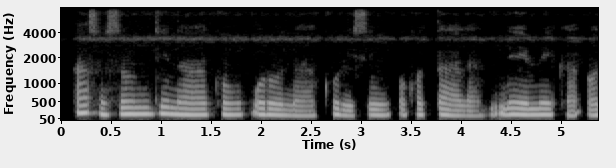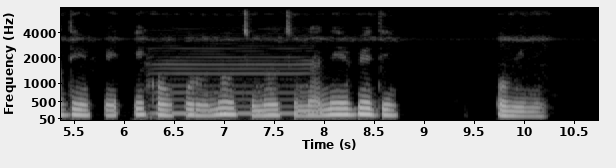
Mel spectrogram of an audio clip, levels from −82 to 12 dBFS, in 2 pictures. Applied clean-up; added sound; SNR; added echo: none; Bowed string instrument; 14 dB; none.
